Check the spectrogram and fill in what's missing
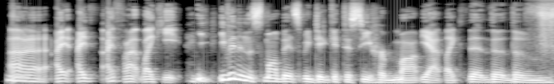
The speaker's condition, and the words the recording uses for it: Stuttering. It is like they don't know why I stutter.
